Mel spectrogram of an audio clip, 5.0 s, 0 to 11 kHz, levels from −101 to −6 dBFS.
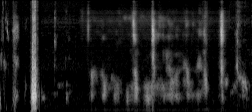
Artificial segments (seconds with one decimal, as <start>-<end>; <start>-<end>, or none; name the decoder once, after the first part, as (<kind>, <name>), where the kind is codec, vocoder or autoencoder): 1.6-4.6 (vocoder, Vocos)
